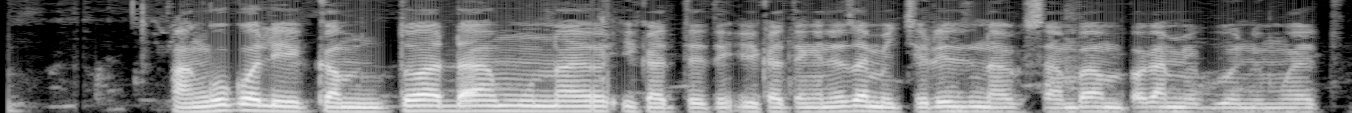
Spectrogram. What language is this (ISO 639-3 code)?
swa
